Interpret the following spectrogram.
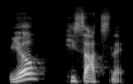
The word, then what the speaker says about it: Ryo Hisatsune: So this is Ryo Hisatsune. That is the pronunciation. That was a perfect pronunciation. Notice I didn't really hit the R. I hit the Hisatsune. That was it. I think I nailed it on that one.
